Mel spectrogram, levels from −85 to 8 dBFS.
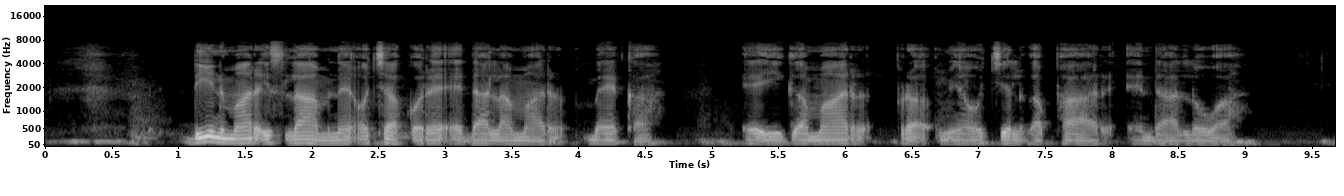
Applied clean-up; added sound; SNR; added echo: none; none; none; none.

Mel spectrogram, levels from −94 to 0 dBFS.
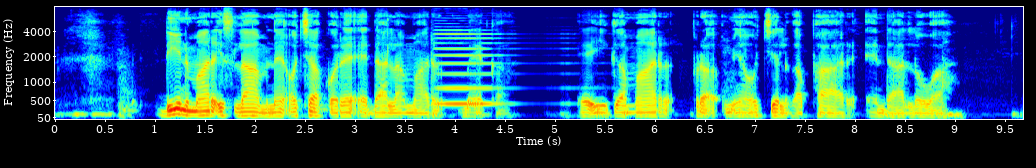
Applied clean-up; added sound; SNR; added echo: neural mask model RNNoise.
